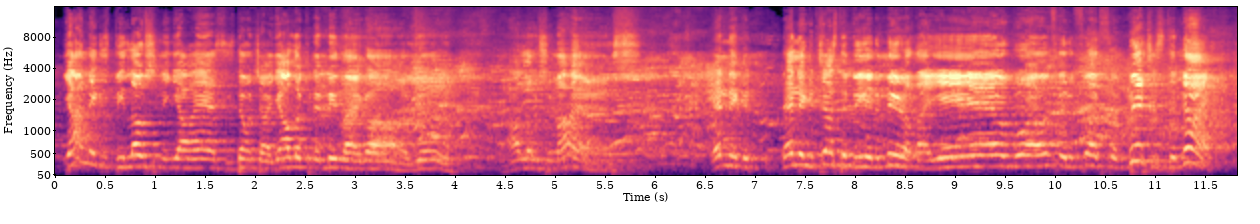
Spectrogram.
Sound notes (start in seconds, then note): 5.4 overlapping chattering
